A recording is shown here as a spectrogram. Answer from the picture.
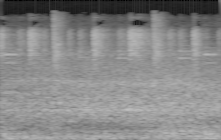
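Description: Music playing over a steady low rumble of vehicle noise.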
